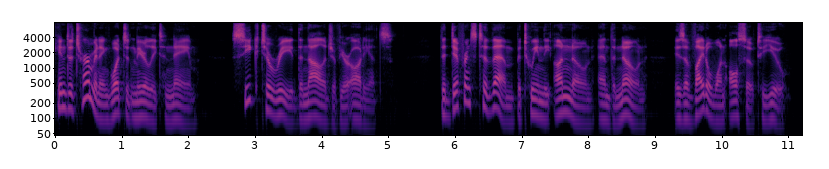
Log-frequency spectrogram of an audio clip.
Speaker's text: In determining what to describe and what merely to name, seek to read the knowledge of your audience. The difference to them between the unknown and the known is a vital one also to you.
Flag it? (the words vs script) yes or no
yes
